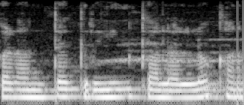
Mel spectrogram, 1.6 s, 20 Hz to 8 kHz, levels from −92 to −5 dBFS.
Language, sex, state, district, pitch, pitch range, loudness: Telugu, female, Andhra Pradesh, Krishna, 175 Hz, 170-180 Hz, -12 LUFS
